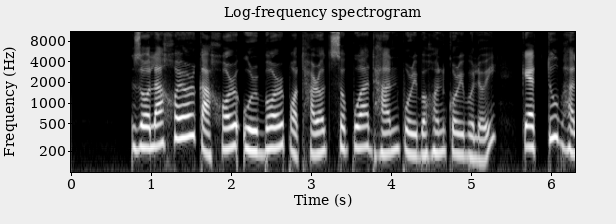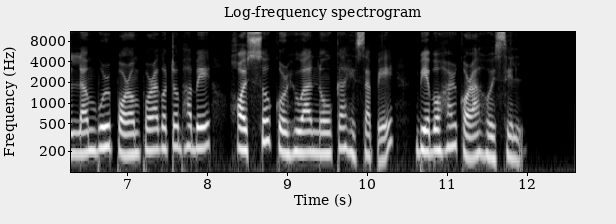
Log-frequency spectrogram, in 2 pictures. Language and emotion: Assamese, neutral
